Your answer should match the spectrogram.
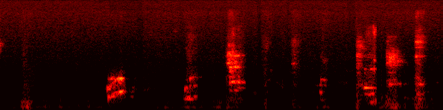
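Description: Near silence: faint room tone with a few brief, faint pitched sounds in the background.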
